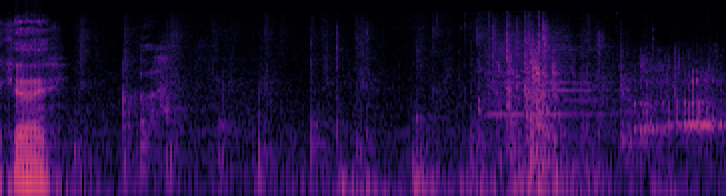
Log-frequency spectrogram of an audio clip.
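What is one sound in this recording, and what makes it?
Heavy boots thud on a hard floor at a steady walking pace.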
